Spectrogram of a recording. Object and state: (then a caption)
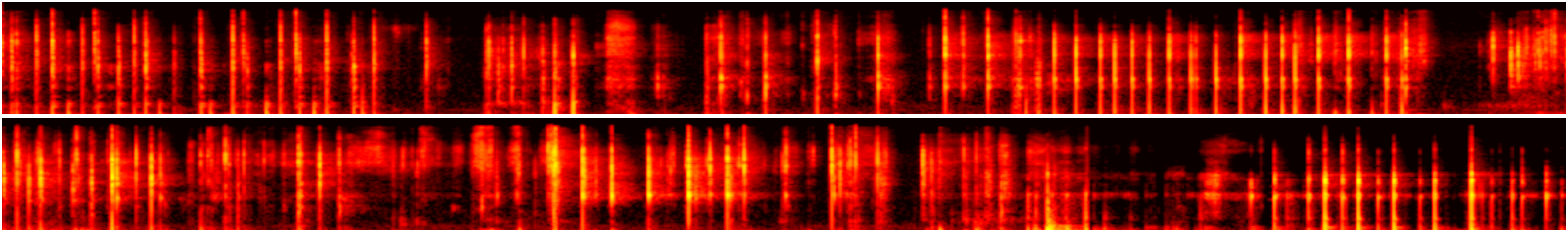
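Glass bottle tapped and scratched with nails. A small, hollow green glass bottle, partly filled with liquid and held in one hand, is tapped and scratched with long acrylic nails close to the microphone. Rapid, crisp clicks and bright scratchy rasps come in quick bursts with brief pauses, each tap dying away almost instantly.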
